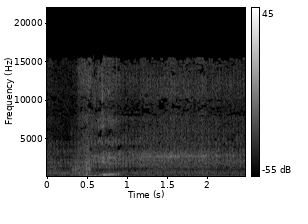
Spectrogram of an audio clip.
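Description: A faint, steady low hum of a vehicle engine idling, with a short spoken 'yeah' about half a second in.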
